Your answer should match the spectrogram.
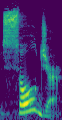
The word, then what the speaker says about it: soldier: a n followed weren't d i together with the e r we're getting a j j sound we have a j another j sound so in this word it would be soldier soldier when we have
